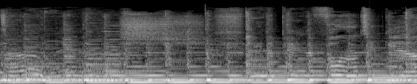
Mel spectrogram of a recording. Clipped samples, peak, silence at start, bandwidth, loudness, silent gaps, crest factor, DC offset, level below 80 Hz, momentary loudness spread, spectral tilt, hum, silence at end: under 0.1%; 0 dBFS; 0 s; 15.5 kHz; -12 LUFS; none; 10 dB; under 0.1%; -50 dBFS; 3 LU; -6.5 dB/octave; none; 0 s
